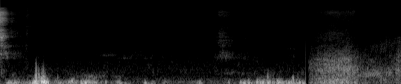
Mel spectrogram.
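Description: Wind buffeting the camera's microphone in uneven low gusts, with a handling bump about half a second in and a brief rush of noise about three seconds in.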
